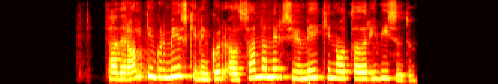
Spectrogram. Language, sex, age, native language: Icelandic, female, 40-49, Icelandic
